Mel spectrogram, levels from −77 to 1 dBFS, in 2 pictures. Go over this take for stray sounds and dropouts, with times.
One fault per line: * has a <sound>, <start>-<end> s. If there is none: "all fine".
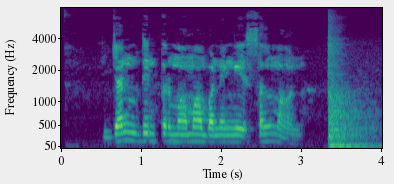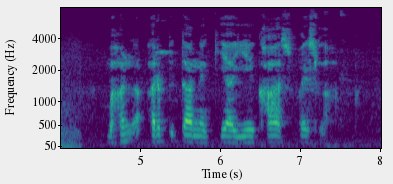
* has a thud, 3.3-4.3 s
